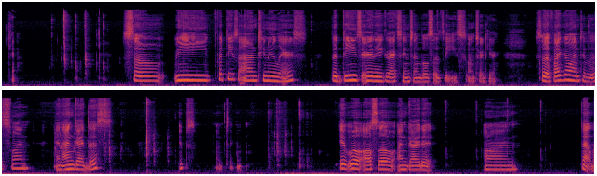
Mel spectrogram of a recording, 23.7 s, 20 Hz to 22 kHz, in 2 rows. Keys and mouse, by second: 1.9 alt+click, 12.3 double click, 13.6 click, 14.3 -, 15.1 -, 15.7 click, 16.7 right click, 17.6 click, 18.4 double click, 20.6 click.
